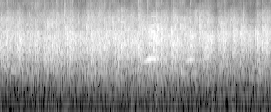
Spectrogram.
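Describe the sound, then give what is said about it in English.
An audience applauds to welcome a bluegrass mandolin player, with steady, dense clapping that holds at an even level throughout. “Make him welcome from Winchester, Virginia, David McLaughlin. Nice hand for David.”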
